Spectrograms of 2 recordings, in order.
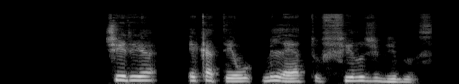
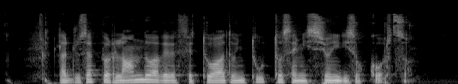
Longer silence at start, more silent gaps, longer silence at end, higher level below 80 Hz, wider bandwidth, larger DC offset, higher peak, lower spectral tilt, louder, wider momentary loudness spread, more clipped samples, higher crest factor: first, 1.05 s vs 0.35 s; first, 1.58-1.86 s vs none; second, 0.3 s vs 0.45 s; second, -58 dBFS vs -38 dBFS; about the same, 11.5 kHz vs 11.5 kHz; neither; about the same, -4 dBFS vs -6 dBFS; about the same, -7 dB/octave vs -6 dB/octave; first, -21 LUFS vs -24 LUFS; about the same, 9 LU vs 11 LU; neither; about the same, 18 dB vs 18 dB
